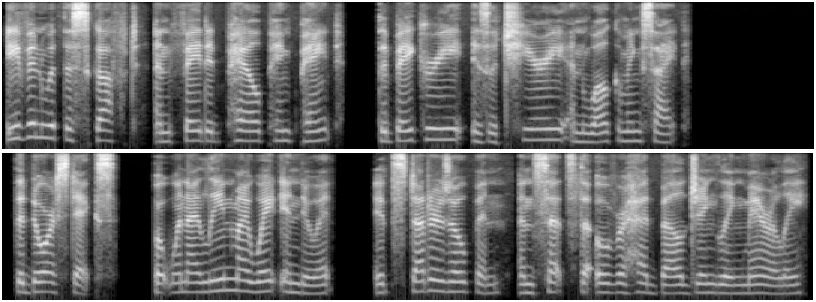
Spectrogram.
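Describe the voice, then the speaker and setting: Brief: young woman, romance audiobook narrator, lively and expressive, close dry read. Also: medium pitch, moderate pace, no echo.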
